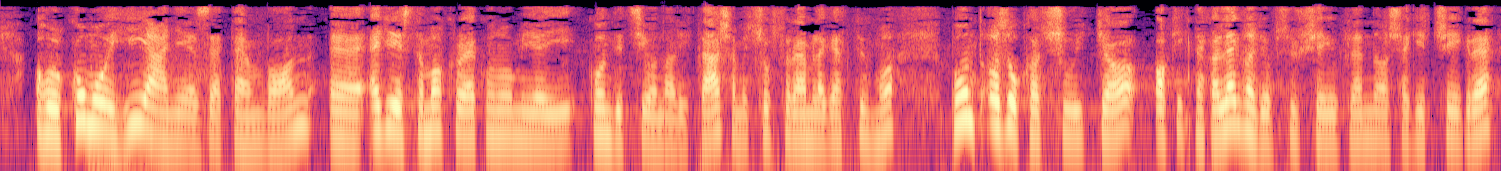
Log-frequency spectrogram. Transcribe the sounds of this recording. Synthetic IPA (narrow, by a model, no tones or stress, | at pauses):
ɒɦo̞lko̞mo̞jɦijaːɲeːrzɛt̪ɛɱvɒnɛɟreːst̪ɒmɒkro̞ɛko̞noːmijɒjiko̞nd̪it̪sijo̞nɒlit̪aːʃɒmit̪ʃo̞kso̞ɾɛmlɛɡɛt̪ːyŋkmɒpo̞nt̪ɒzo̞kɒt̪ʃuːjcːɒɒkiknɛkɒlɛɡnɒɟo̞bsykʃeːɡyklɛnːɛɒʃɛɡit͡ʃːeːɡrɛ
